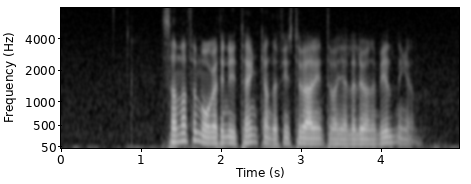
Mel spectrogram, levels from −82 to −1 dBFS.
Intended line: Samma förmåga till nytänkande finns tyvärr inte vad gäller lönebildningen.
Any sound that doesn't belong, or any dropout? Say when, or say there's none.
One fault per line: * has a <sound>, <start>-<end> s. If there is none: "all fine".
all fine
